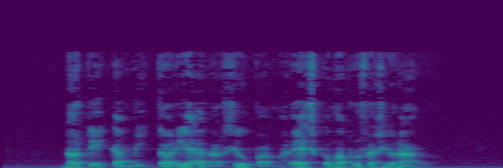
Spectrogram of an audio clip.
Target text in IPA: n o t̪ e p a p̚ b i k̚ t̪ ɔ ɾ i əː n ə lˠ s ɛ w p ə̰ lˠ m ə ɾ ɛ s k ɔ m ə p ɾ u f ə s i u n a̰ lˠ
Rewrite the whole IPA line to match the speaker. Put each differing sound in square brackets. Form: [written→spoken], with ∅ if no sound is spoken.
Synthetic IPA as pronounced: n o t̪ e [p→k] a p̚ b i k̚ t̪ ɔ ɾ i əː n ə lˠ s ɛ w p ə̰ lˠ m ə ɾ ɛ s k ɔ m ə p ɾ u f ə s i u n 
